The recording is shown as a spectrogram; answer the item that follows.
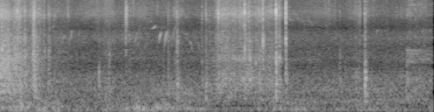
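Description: Wind buffeting the microphone, with scattered light knocks and rustles as pots of tomato seedlings are shifted and lifted out of a cold frame.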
